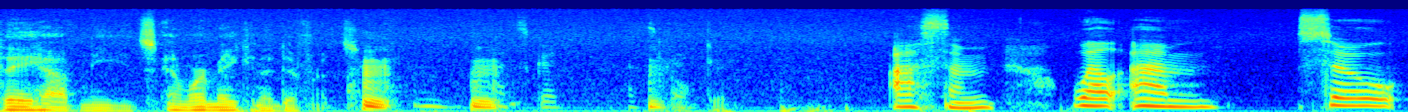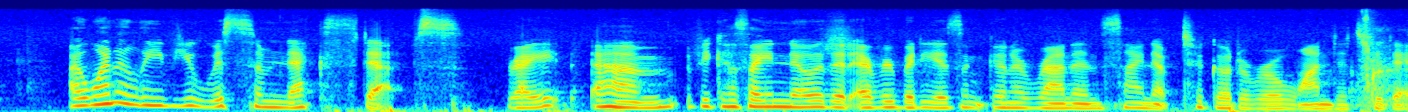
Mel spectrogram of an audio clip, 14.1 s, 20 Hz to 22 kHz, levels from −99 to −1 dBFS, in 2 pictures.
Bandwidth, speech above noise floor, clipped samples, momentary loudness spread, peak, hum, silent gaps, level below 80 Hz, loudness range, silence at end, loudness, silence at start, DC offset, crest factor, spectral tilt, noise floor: 15.5 kHz; 22 dB; under 0.1%; 16 LU; -10 dBFS; none; none; -52 dBFS; 7 LU; 0 s; -29 LUFS; 0 s; under 0.1%; 20 dB; -5.5 dB/octave; -50 dBFS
